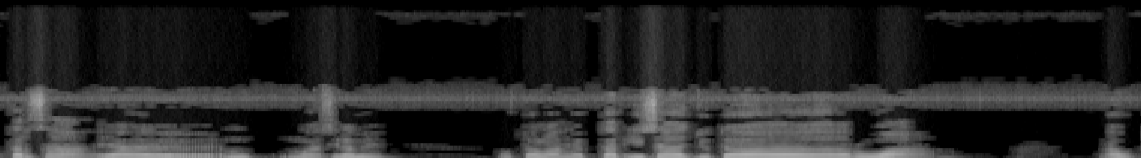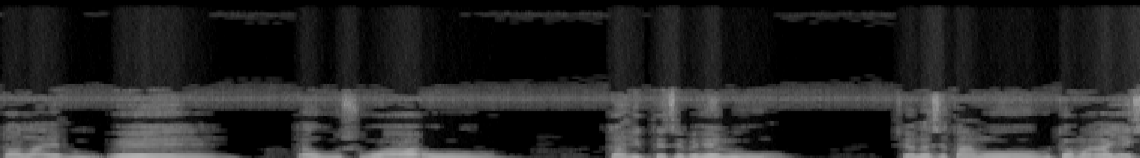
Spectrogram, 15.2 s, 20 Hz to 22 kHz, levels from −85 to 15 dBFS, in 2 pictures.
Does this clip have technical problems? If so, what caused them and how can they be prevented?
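Yes. Throughout, the speech sounds ringing and washy, with breathing hiss, likely from heavy WMA compression at roughly 24 kbps; a spectrogram shows smeared, gappy detail and nothing above 21 kHz. Encoding at a higher bitrate or with a more modern codec would prevent it.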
